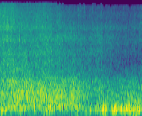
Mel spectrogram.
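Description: Sea waves breaking and washing up a sandy shore: a steady rush of surf.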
